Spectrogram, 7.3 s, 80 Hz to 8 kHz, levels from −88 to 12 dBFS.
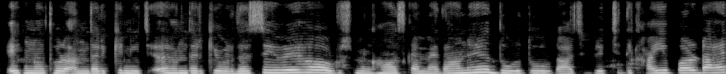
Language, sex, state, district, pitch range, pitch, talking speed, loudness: Hindi, female, Bihar, Bhagalpur, 225-255 Hz, 230 Hz, 205 wpm, -16 LUFS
